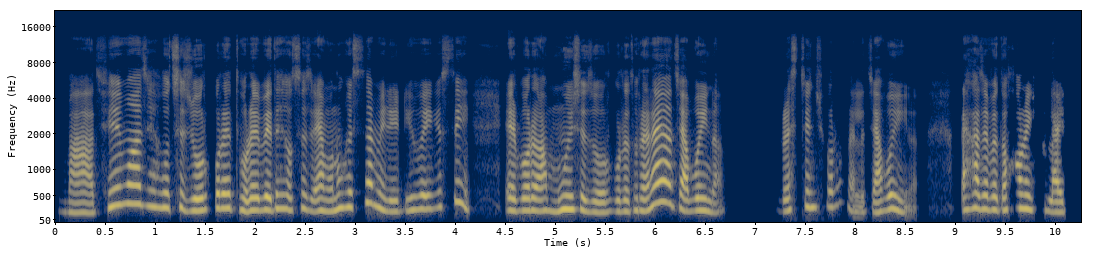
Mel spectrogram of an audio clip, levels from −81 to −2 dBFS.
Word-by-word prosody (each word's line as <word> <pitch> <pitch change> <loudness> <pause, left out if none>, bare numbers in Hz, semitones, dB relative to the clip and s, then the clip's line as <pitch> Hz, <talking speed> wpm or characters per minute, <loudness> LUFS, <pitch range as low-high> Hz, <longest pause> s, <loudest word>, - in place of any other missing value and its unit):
মাঝে, 185 +7 -1 0.2
মাঝে, 345 -3 +3
হচ্ছে 280 +1 -1
জোর 220 0 +5
করে 270 0 +4
ধরে-বেঁধে 230 +3 +3
হচ্ছে 235 +3 -4
যে - - -4
এমনও 220 +3 0
হইছে 285 +2 -3
আমি 280 - 0
রেডি 205 +2 -5
হয়ে 255 0 +1
গেছি। 295 +7 -6 0.5
এরপরে 225 0 +3
আম্মু 220 0 -2
এসে 245 -1 -1
জোর 190 -1 0
করে 210 0 -2
ধরে 225 -1 0
"হ্যাঁ 375 +2 +7
যাবোই 225 +1 +3
না, - - -7 0.6
ড্রেস 220 +3 -3
চেঞ্জ 285 -1 -2
করো, 290 +1 -6
নাহলে - - -9
যাবোই 235 +5 +1
না"। - - -18 0.4
দেখা 245 +4 +2
যাবে 245 -1 +2
তখন 270 +3 0
একটু 235 -2 -19
লাইট 195 +1 0
230 Hz, 200 wpm, -23 LUFS, 215-275 Hz, 0.6 s, হ্যাঁ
